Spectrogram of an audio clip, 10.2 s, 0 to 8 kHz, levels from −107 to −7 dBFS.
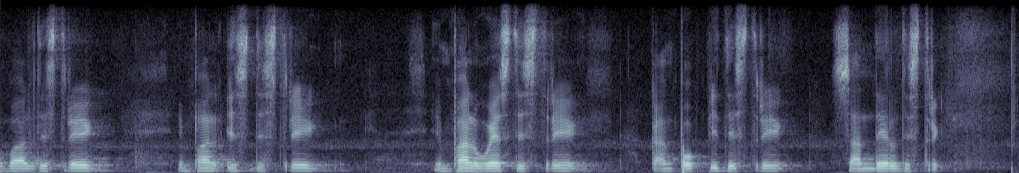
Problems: none marked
